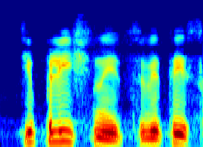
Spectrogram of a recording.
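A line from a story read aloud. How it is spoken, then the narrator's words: Plain. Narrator (Russian): сказала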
